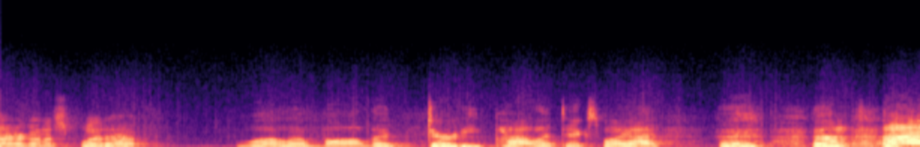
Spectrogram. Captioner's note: sneezing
